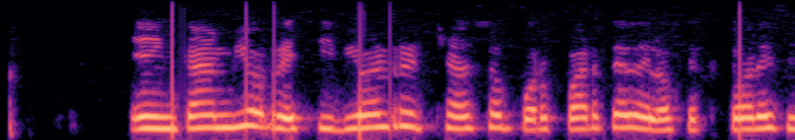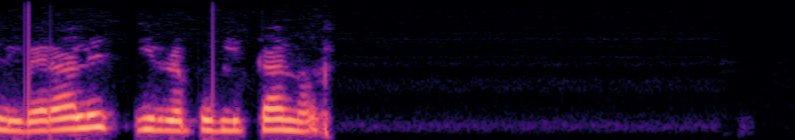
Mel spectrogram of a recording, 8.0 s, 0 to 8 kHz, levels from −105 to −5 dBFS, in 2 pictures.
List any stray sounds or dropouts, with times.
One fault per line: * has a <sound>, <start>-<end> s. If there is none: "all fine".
all fine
